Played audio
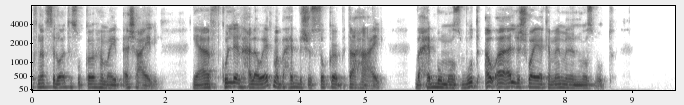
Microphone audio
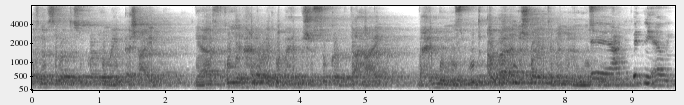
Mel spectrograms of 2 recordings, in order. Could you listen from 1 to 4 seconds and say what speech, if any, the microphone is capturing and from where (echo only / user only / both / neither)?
echo only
